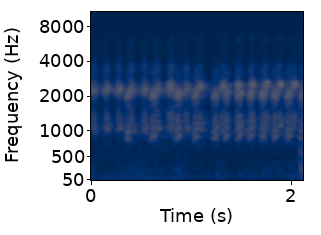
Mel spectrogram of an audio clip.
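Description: A frog croaks in a rapid, steady series of loud pulsing calls, continuing without pause for the whole stretch with no voices.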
